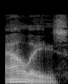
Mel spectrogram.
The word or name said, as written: alleys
